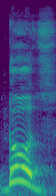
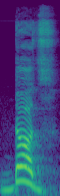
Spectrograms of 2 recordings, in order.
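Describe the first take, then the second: First: The vowel is a long oh sound. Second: The vowel is a short uh sound. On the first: It means female deer. "डोज असा जर केला तर याचा याचा अर्थ होईल मादी हरणे" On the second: It means the verb 'does'. "याचा जर उच्चार डज असा केला तर अर्थ होतो करतो"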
